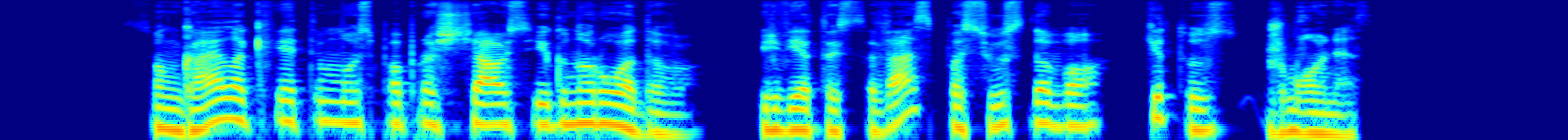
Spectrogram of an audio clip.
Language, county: Lithuanian, Alytus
